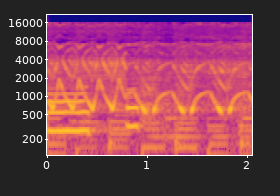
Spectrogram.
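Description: Battery-powered toy ambulance's electronic siren wailing up and down in rapid cycles, about four a second, over a simple electronic tune from the same toy.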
